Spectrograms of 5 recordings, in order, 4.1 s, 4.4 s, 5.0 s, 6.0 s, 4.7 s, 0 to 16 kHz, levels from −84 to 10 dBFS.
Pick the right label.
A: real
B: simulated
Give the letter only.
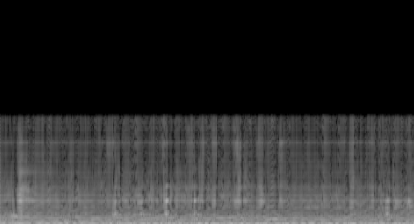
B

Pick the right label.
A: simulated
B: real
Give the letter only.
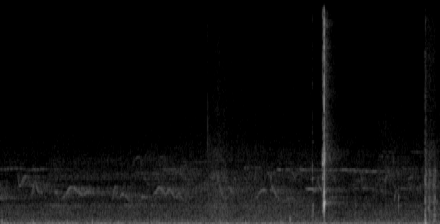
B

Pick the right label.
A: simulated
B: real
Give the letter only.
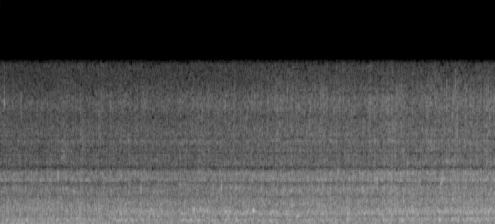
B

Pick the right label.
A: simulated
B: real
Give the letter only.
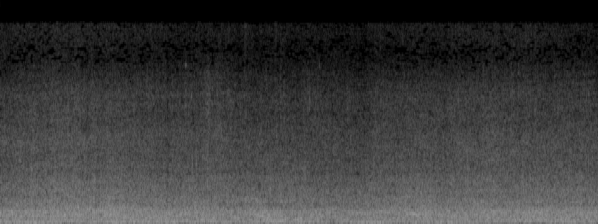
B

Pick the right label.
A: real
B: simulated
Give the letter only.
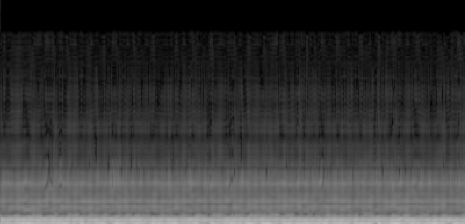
B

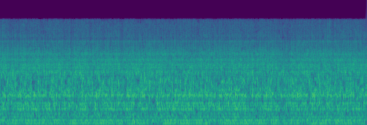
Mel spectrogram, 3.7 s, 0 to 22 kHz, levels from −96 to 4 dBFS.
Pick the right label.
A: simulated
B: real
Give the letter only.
A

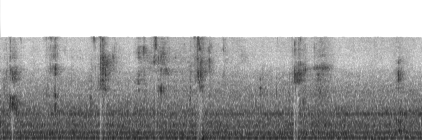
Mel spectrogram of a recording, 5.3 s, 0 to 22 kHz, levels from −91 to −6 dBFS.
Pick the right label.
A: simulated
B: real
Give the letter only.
B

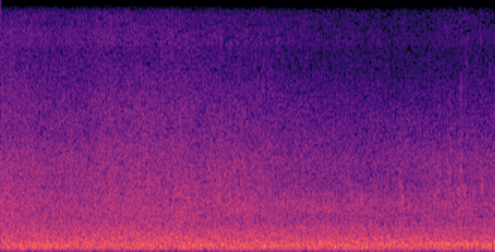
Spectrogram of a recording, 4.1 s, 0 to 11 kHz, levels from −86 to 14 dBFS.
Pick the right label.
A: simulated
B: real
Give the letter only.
B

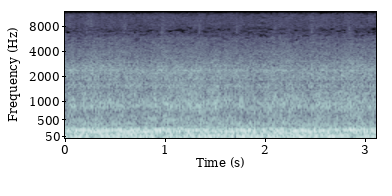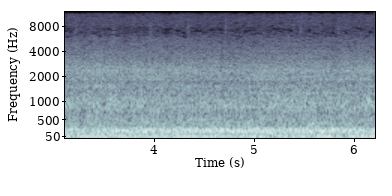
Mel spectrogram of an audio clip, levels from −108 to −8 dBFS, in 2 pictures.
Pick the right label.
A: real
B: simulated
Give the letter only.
B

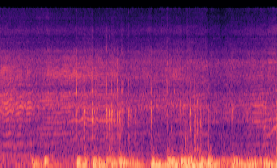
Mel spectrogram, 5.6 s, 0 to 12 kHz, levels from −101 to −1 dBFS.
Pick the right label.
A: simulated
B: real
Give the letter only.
B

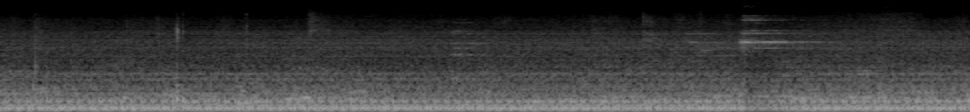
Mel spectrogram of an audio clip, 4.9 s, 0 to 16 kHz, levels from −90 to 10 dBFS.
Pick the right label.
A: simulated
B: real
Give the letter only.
B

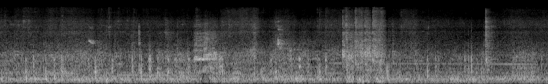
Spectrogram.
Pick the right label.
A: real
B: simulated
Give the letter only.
A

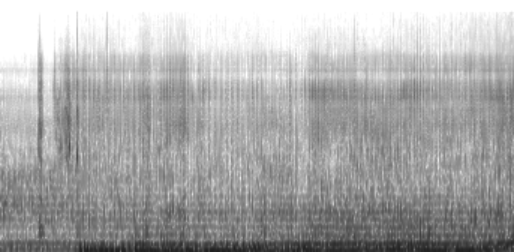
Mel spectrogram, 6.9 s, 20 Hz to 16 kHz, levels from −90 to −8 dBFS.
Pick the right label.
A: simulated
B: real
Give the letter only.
A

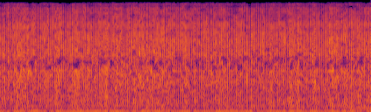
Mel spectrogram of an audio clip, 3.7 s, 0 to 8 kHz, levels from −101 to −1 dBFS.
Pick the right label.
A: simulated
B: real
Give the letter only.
A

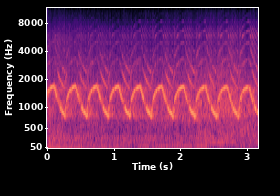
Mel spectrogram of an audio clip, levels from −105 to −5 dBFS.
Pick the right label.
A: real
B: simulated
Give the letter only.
A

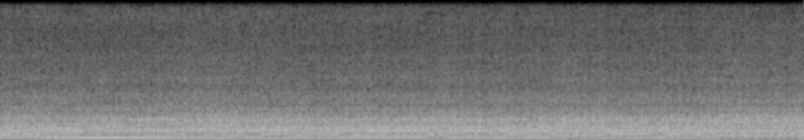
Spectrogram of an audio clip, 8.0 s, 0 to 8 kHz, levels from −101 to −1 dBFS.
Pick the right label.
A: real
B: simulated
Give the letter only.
A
